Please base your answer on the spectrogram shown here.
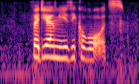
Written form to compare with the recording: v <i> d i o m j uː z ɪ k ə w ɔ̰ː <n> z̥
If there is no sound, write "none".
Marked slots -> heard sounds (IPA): ɪ, d

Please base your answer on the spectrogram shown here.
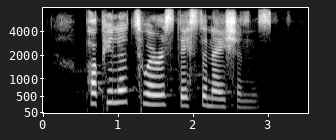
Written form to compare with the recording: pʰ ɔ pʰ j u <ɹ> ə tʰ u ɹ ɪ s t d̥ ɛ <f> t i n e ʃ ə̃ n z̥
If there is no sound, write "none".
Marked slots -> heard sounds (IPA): l, s

